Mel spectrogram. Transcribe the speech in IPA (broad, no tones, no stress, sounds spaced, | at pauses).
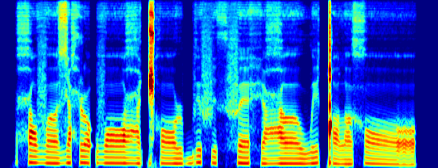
ħ ɔ v ʌː z i ħ ɭ ɔ ʔ v ɔː ʕ ɪ ǁʰ ɔː ɹ b ɪ f i θ f ɛ h ɪ ʕ ʌː w ɪ ǃ ɒ lˠ ʌ x ɔː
